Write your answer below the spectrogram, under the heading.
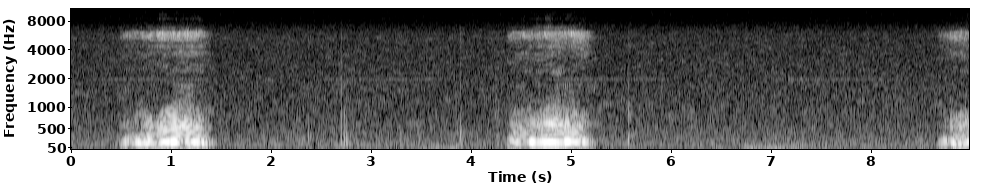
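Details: Snoring Shih Tzu while sleeping: two long grating snores about four seconds apart, another starting at the end, faint soft clicks and shuffles in the quiet pauses.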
